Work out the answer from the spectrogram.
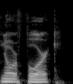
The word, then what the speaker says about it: Norfolk: if you're non Nebraskan Norfolk is uh it's spelled nor folk but none of us Nebraskan folk y'all call it that it's North Fork and it's about two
